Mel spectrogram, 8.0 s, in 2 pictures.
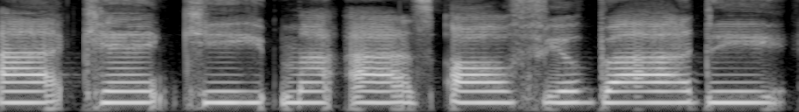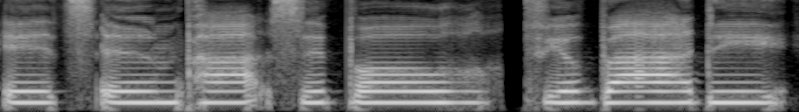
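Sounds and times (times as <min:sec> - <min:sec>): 
gentle flat-pitch vocals: 0:00.0 - 0:07.9.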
